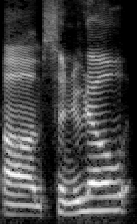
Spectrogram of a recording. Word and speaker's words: Sanudo: So you guys can find me on my Twitter, Sanudo. It's not the easiest name to pronounce, to spell, but it's SANUDO underscore, and that's on X, Sanudo underscore.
